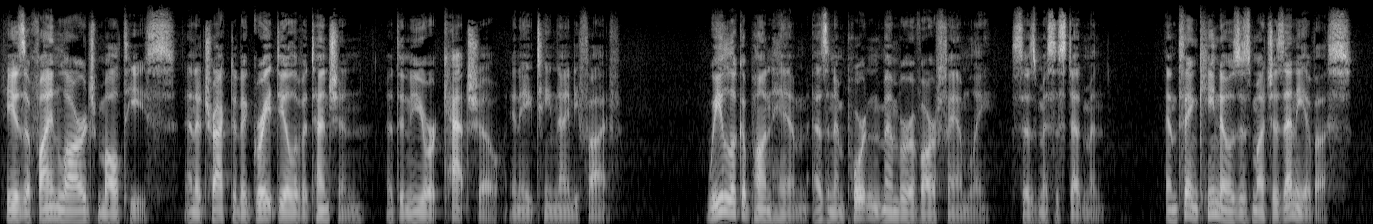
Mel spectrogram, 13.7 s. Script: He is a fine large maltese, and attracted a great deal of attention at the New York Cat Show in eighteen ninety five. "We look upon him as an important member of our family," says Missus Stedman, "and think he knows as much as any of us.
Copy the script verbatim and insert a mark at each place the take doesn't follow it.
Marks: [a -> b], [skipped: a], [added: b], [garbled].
He is a fine large maltese, and attracted a great deal of attention at the New York Cat Show in eighteen ninety five. "We look upon him as an important member of our family," says Missus Stedman, "and think he knows as much as any of us.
